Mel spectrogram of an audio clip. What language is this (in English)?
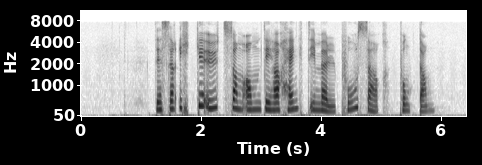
Norwegian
